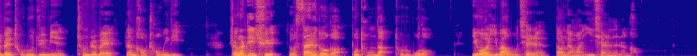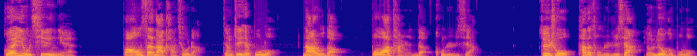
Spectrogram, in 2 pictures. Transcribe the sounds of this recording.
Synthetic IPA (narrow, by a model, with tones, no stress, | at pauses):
ɻ̩˥˧pe˥˩ɪt̪ʰu˨˩ɻu˥˩t͡ɕy˥mi˧˥nʈ͡ʂʰɤ˥ŋʈ͡ʂɻ̩˥we˧˥ɪɻə˧˥nkʰo˨˩ʊʈ͡ʂʰʊ˧˥ŋi˥˧t̪ḭ˥˩ | ʈ͡ʂɤ˨˩ŋɡə˥˧t̪̬i˥˩t͡ɕʰy˥jo˨˩ʊsa˥nʂɻ̩˧˥t̪̬wɔ˥ɡə̰˧pu˥˩t̪ʰʊ˧˥ŋd̪ə˧t̪ʰu˨˩ɻu˥˧˩pu˥˧lwɔ̰˥˩ | i˥ŋkwɔ˥˩i˧˥wa˥˩nṵ˨˩t͡ɕʰjɛ˥nɻə̰˧˥nt̪ɑ˥˩ʊljɑ˨˩ŋwa̰˥˧ni˥˩t͡ɕʰjɛ˥nɻə˧˥nd̪ə˧ɻə̰˧˥nkʰo̥˨˩˦ | kɔ˧˥a˥˧ni˥˩u˨˩t͡ɕʰi˥li˧˥ŋnjɛ̰˧˥n | fa˨˩xʊ˧˥ŋsa˥˧ɪna˥˩kʰa˨˩t͡ɕʰjo˧˥ʈ͡ʂɑ̰˨˩˦ŋ | t͡ɕjɑ˥ŋʈ͡ʂɤ˥˩ɕjɛ˥pu˥˧lwɔ̰˥˧˩ | na˥˧ɻu˥˧t̪ɑ˥˩ʊ | pwɔ˥wa˧˥t̪ʰa̰˨˩nɻə̰˧˥nd̪ə˧kʰʊ˥˧ŋʈ͡ʂɻ̩˥˩ʈ͡ʂɻ̩˥ɕja̰˥˩ | t͡swe˥˩ɪʈ͡ʂʰu˥t̪ʰa˥d̪ə˨t̪ʰʊ˨˩ŋʈ͡ʂɻ̩˥˧ʈ͡ʂɻ̩˥ɕja̰˥˩jo˨˩ʊljo˥˩ʊɡə˩pu˥˧lwɔ̰˥˩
